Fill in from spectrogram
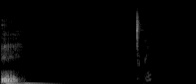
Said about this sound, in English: I'm sorry, I burped in the mic.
